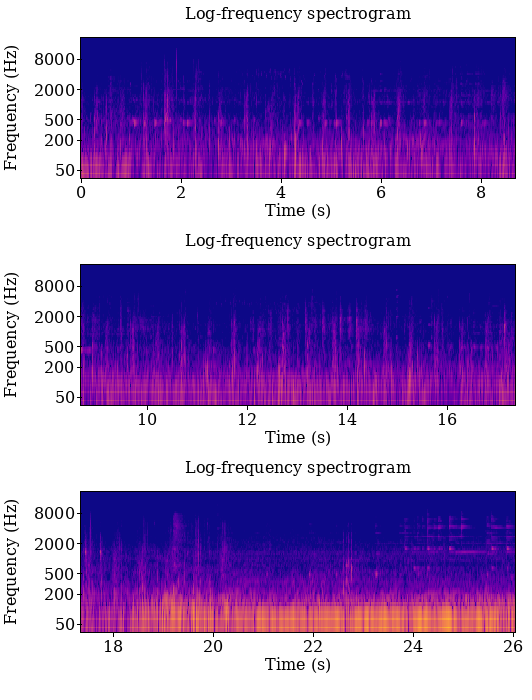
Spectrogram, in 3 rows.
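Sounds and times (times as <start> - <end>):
footsteps on pavement: 0.0 - 21.2.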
